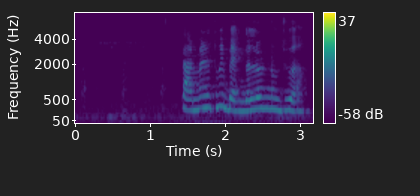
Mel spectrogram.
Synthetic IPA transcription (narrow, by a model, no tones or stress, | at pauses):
t̪aɾmaɳet̪umĩbɛŋɡəlonːũd͡ʒua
